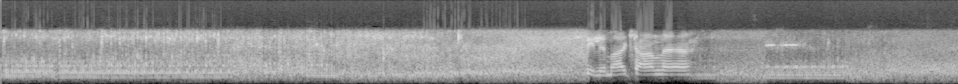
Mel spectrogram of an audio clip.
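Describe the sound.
A car engine drones loudly and steadily throughout with a rough, raspy exhaust note from a problem with the exhaust manifold, while a man talks over the constant noise.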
